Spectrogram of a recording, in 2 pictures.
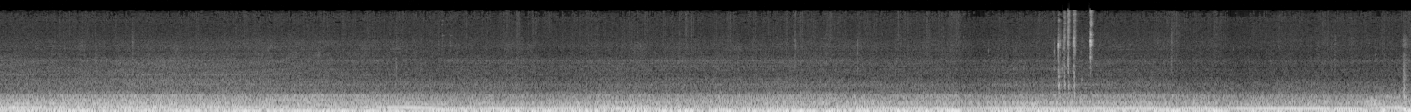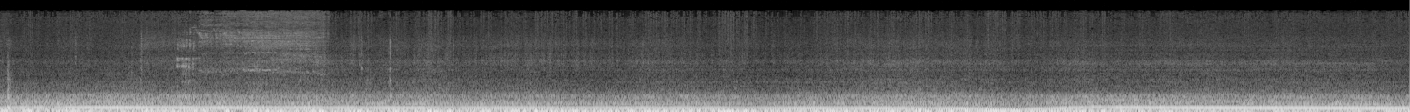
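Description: Ford Focus RS's turbocharged four-cylinder engine and road noise heard from inside the cabin, a steady low engine note. The pitch steps down about four seconds in and dips briefly, then rises again near the end. A single sharp click comes a little before the halfway point, and a short hiss a few seconds later.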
